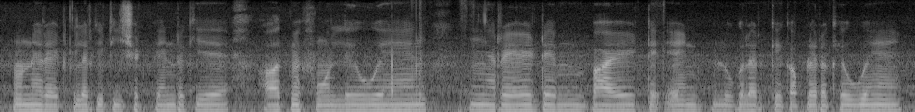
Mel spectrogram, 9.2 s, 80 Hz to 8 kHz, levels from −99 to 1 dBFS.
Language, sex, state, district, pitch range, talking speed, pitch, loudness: Hindi, male, Chhattisgarh, Kabirdham, 100-105 Hz, 170 wpm, 105 Hz, -32 LUFS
